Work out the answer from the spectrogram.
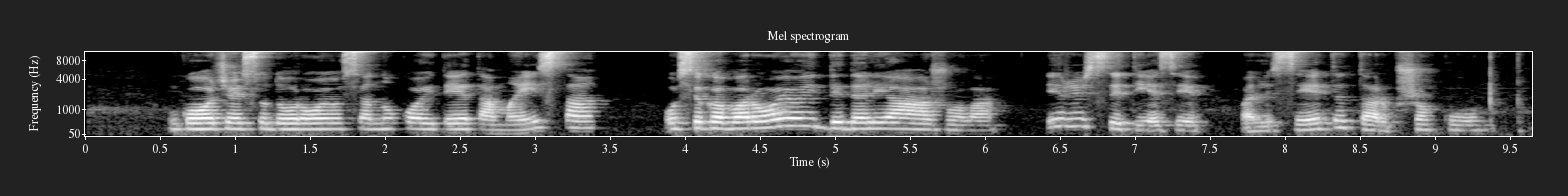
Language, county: Lithuanian, Marijampolė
